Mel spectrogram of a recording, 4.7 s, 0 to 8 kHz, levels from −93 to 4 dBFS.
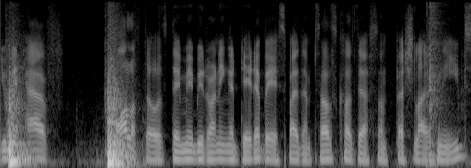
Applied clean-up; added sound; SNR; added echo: none; Wood; -3 dB; none.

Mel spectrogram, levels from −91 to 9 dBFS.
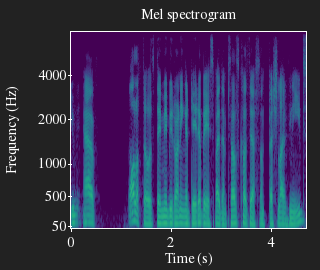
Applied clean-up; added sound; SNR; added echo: neural mask model DeepFilterNet 3.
